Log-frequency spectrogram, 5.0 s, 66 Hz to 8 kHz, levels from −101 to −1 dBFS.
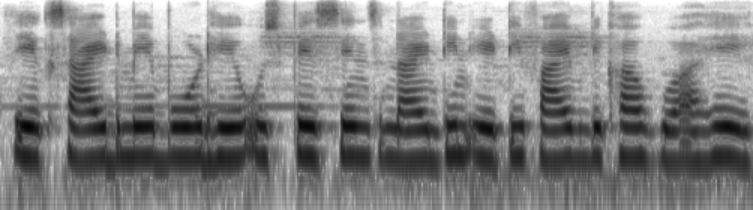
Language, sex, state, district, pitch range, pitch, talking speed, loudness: Hindi, female, Madhya Pradesh, Bhopal, 210-220 Hz, 220 Hz, 155 wpm, -15 LUFS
